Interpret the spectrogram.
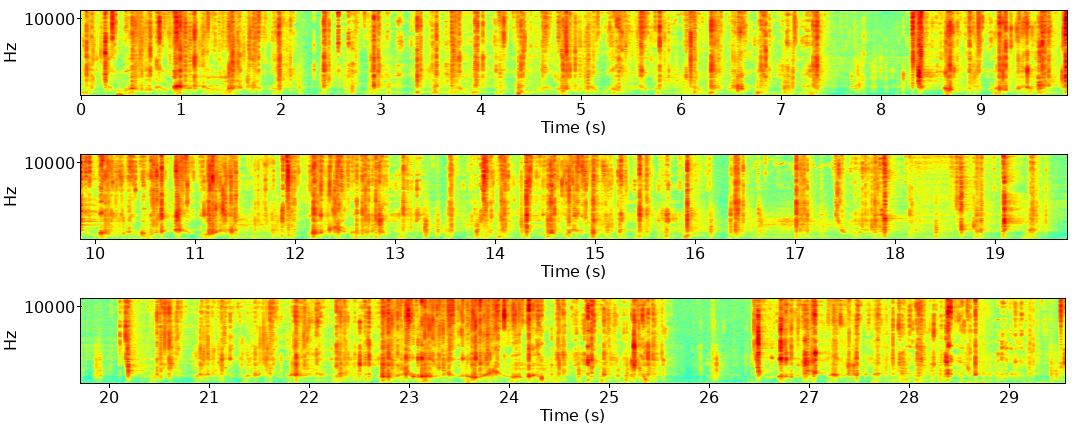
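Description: Raw basmati rice being chewed close to the microphone: dense, rapid crunching of the hard grains between the teeth, pausing briefly three times.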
